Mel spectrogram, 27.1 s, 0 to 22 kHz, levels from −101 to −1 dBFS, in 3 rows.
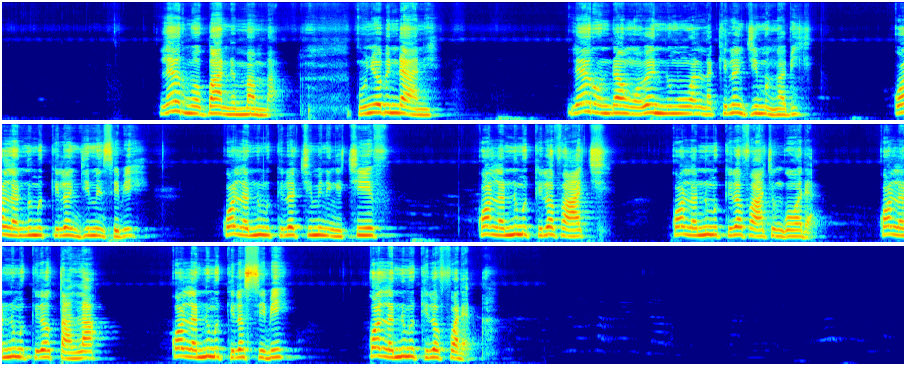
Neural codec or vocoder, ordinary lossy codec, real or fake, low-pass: vocoder, 44.1 kHz, 128 mel bands every 256 samples, BigVGAN v2; none; fake; none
